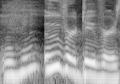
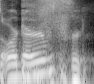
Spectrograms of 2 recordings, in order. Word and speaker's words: hors d'oeuvres: Ouverduvers, as my dad calls hors d'oeuvres, because he can't pronounce it or spell Mr.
